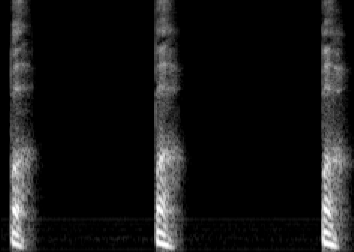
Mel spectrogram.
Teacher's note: The lips pop with your voice.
